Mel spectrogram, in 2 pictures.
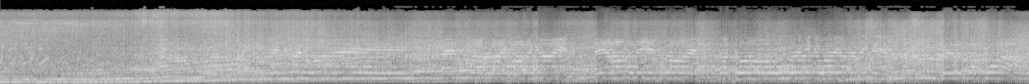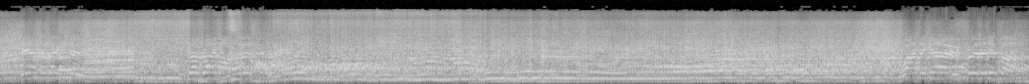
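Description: Two modified production speedway sedans racing side by side on a dirt oval. Their engines climb in pitch as they accelerate hard away from a standing start in the first few seconds, then keep rising and falling in pitch as they lap the track.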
